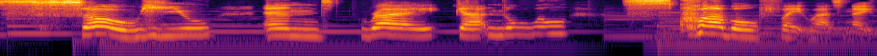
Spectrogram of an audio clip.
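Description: At a very slow pace, someone performs a put-on character voice while faint music plays in the background.

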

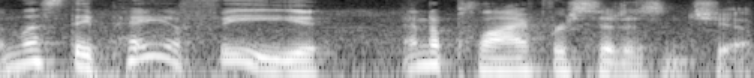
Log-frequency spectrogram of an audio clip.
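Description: The voice moves at a moderate pace with very wide pitch swings against noticeable background noise. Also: man. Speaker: TV news correspondent. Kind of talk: scripted news narration.

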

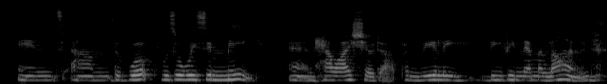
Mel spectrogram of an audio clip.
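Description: A woman's medium-pitched, monotone, flat voice at a moderate pace, with audible room echo. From England. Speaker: yoga teacher and parenting coach. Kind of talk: casual interview.

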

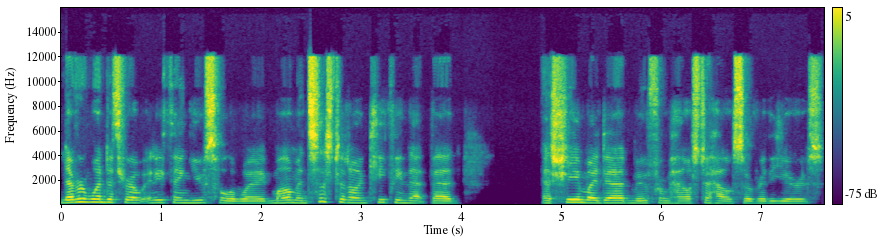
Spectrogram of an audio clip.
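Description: A woman with a normal speaking voice, medium pitch, ordinary pitch variation, a moderate pace, and an American accent. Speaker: memoir author. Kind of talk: reading aloud and interview.

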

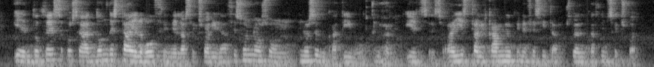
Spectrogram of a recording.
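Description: A woman talks at a fairly quick pace. Audible room echo and noticeable background noise surround her voice. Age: 20s. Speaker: illustrator and designer. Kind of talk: casual interview.

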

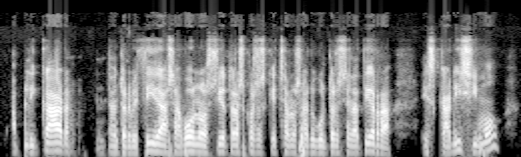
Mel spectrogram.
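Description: With a quiet background and a dry, close sound with no echo, a man has an unremarkable speaking voice, fairly high in pitch, with fairly even intonation. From Spain, Castile and León. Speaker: software engineer and startup founder. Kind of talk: casual interview.

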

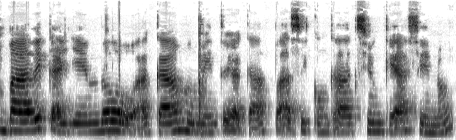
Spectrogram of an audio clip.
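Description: A somewhat breathy voice moves at a fairly slow pace with ordinary pitch variation. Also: woman. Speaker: podcast co-host. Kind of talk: casual book discussion.

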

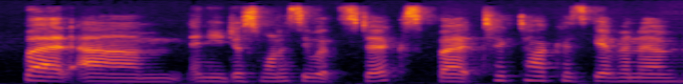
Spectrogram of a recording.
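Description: A woman speaks at a fairly low pitch with a slight Texas accent. Her tone is bright and sharp. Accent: slight Texas twang. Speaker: podcast co-host.

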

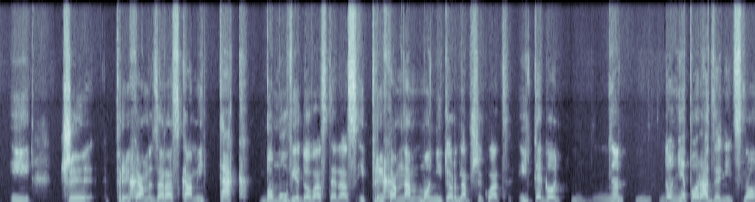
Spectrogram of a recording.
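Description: A man with a high pitch talks at a fairly slow pace with very wide pitch swings, in a dry, close sound with no echo. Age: 40s. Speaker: podcast co-host. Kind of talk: casual chat.

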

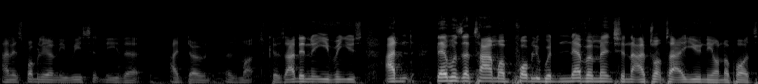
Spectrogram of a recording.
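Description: A man's medium-pitched voice with a London accent, very fast pace, ordinary pitch variation and big swings in loudness, on a very clean recording with a silent background. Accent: London multicultural English. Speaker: podcast co-host. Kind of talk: casual chat. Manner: animated.

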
